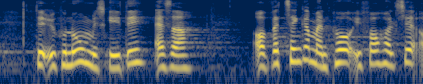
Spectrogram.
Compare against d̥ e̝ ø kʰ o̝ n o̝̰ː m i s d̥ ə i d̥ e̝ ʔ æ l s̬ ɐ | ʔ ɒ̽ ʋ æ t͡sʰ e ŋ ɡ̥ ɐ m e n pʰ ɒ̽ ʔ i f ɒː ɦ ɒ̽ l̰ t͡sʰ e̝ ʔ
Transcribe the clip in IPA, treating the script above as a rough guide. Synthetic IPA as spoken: d̥ e̝ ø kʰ o̝ n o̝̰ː m i s ɡ̥ ə i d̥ e̝ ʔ æ l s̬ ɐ | ʔ ɒ̽ ʋ æ t͡sʰ e ŋ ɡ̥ ɐ m æ n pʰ ɒ̽ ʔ i f ɒː ɦ ɒ̽ l̰ t͡sʰ e̝ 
